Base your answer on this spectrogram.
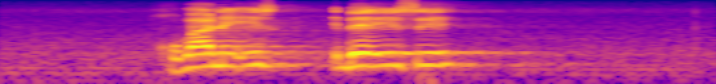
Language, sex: Northern Sotho, male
